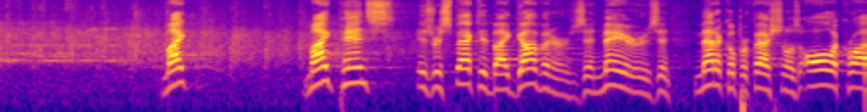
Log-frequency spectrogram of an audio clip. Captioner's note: applause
